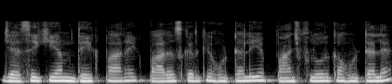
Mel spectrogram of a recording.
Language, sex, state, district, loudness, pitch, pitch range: Hindi, male, Delhi, New Delhi, -13 LUFS, 160 Hz, 155-170 Hz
